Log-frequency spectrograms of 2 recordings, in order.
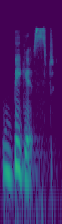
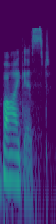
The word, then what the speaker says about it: biggest: extra G that's right the extra G tells us that the word is pronounced biggest and not byest what's another example hot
